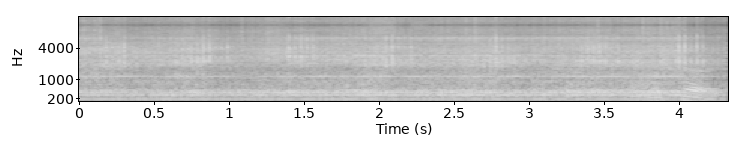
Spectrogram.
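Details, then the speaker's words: Scheppach DMS 900 lathe after pulley and bearing replacement: even steady hum with light whir, no squeal or scream, far quieter than before when it screamed, which owner attributed to bearings; later a rattle appears when changing speed. "the first thing I noticed is that it's so much quieter than it was before it used to stream and I can assume that that's the bearings you know now it's super almost whispered quiet"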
